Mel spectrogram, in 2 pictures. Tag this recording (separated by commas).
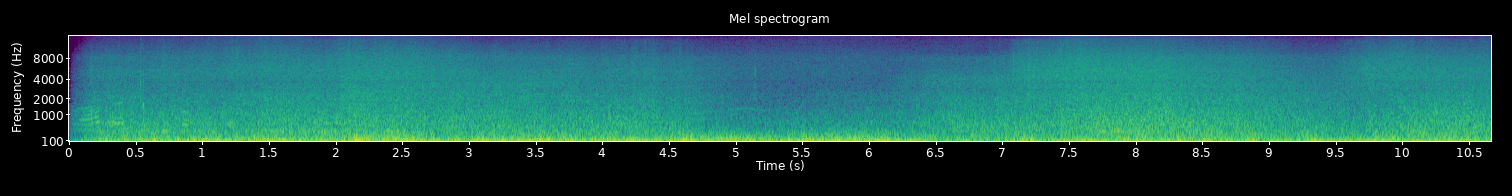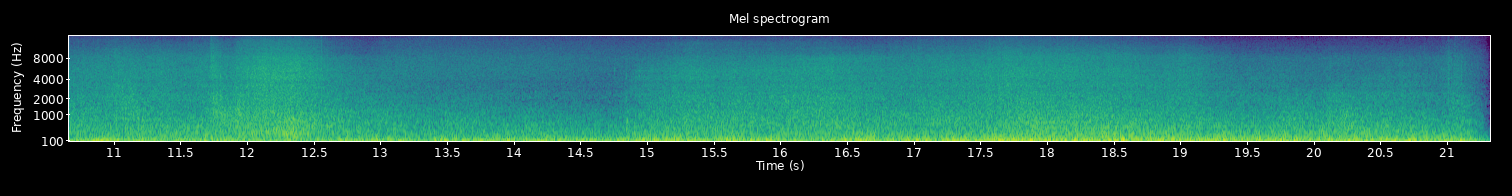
Ocean, Water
